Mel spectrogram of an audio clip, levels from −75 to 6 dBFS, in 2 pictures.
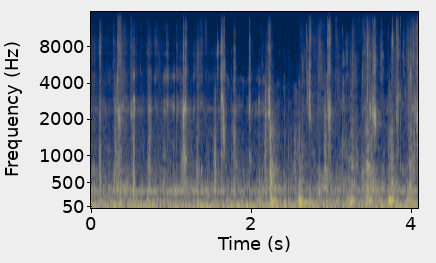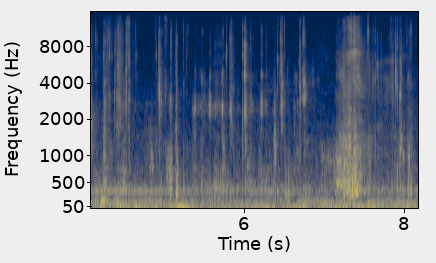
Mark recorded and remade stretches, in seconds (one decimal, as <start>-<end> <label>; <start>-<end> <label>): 0.0-1.7 remade; 1.7-8.2 recorded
